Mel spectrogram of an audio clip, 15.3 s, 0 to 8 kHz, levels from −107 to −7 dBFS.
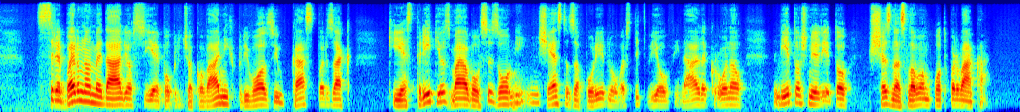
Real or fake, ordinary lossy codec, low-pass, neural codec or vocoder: fake; none; 7.2 kHz; codec, 16 kHz, 0.5 kbps, X-Codec, HuBERT features, trained on LibriSpeech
